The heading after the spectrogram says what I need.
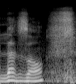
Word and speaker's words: Lasan: Alors vous regardez le deuxième sujet, Katia Lazan, puisqu'on doit prononcer à la française, Katia Lazan, pour le deuxième sujet de Gueule d'ange.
